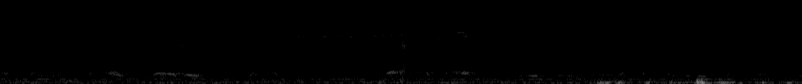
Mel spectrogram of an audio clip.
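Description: Faint birdsong: small birds chirping high over a run of short, low repeated calls. A few low bumps come near the end, the loudest about seven seconds in.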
